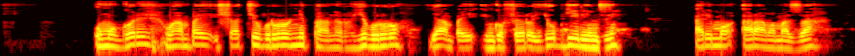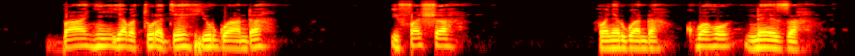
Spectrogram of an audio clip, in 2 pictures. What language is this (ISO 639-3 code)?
kin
